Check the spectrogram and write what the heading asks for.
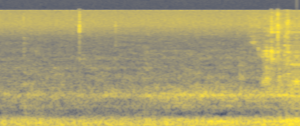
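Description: Quiet room tone with faint handling of a plastic model-kit sprue turned in the hands, and one faint tick about half a second in.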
